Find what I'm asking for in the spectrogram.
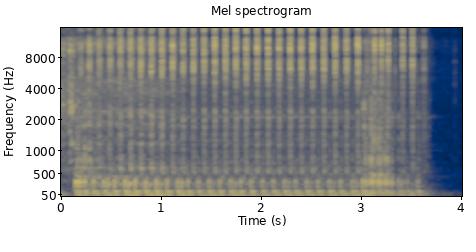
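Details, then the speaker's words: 1999 Suzuki SV650 V-twin, 28,000 miles, stolen-recovered non-runner found with no oil: rough uneven idle with loud irregular bangs about three a second, then it stalls. Knock is intermittent; the owner wavers between bottom-end bearing/big end and top end. "it's intermittent so what is it like it's on and off is it the big end now it sounded more like top end to me"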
